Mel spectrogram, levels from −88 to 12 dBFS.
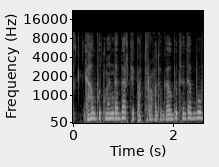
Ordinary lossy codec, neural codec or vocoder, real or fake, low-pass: MP3, 48 kbps; none; real; 9.9 kHz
